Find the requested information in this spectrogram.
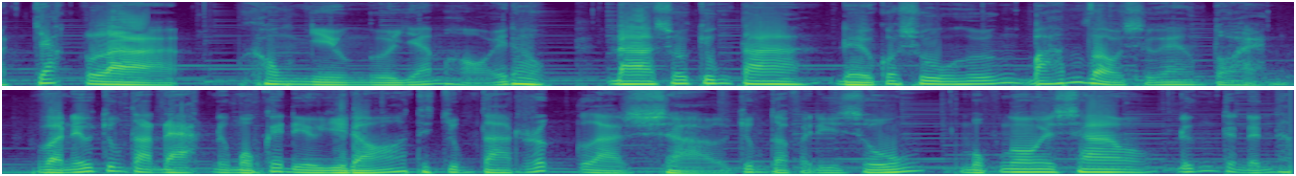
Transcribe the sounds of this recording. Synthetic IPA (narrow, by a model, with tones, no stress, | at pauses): t͡ɕa˦˥k̚laː˨˩xə˧wŋ͡mɲi˨˩əwŋɨ˨˩əjzaː˨˦mɦɔ̰˧˩jɗə˧w | ɗaː˧so˨˦t͡ɕʊ˨˦ŋ͡mt̪aː˧ɗe˨˩wkɔ˨˦su˧əhɨ˨˦əŋɓaː˨˦mvaː˨˩wsɨ̰˧˨ʔaː˧nt̪waː˨˩nvaː˨˩ne˨˦wt͡ɕʊ˨˦ŋ͡mt̪aː˧ɗaː˨˩t̚ɗɨ˨˩ək̚mo˨˩t̚kaː˨˦jɗi˨˩əwzi˨˩ɗɔ˨˦t̪ʰi˨˩t͡ɕʊ˨˦ŋ͡mt̪aː˧zə˦˥t̚laː˨˩sə̰ː˧˨t͡ɕʊ˨˦ŋ͡mt̪aː˧faː˧˩jɗi˧su˨˦əŋmo˨˩t̚ŋo˧jsaː˧wɗɨ˨˦ŋt͡ɕe˧nɗe˨˦ŋ̟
